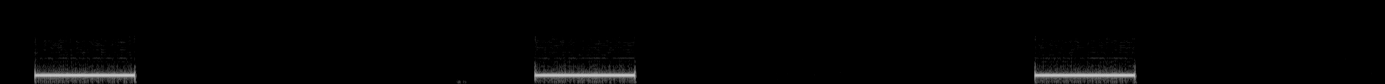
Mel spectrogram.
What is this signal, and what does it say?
Ringback tone (Europe, 425 Hz).
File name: out- -2005- - - .222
